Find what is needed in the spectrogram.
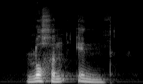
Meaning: inflection of inloggen: 1. plural present indicative 2. plural present subjunctive
- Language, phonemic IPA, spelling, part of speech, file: Dutch, /ˈlɔɣə(n) ˈɪn/, loggen in, verb, Nl-loggen in.ogg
